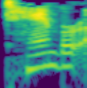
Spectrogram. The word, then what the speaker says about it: timbre: It's like everybody says timbre, but it's pronounced timbre, the timbre of her voice.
